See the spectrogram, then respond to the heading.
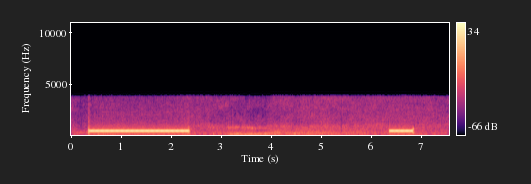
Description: Ringback tone (North America), 440 + 480 Hz.
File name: out- - - - - .32846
